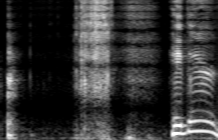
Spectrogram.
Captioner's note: cards shuffling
